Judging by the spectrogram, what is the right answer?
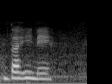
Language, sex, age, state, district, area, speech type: Nepali, female, 18-30, West Bengal, Darjeeling, rural, read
